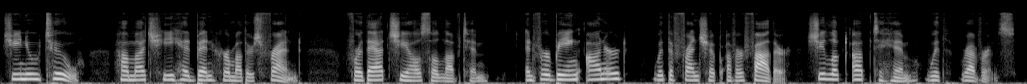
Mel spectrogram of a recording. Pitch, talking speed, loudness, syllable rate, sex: 195 Hz, 200 wpm, -19 LUFS, 5.3 syllables/s, female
